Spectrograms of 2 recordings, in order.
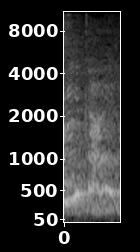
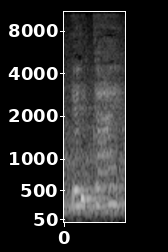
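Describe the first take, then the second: First: Ele cai, ele cai pitched far higher; high dramatic fall. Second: Said in the usual way. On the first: Shown as a demonstration. Pregadora repete a queda, dizendo "ele cai" bem agudo. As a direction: lift "ele cai" up high and let it drop quietly. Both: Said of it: "preacher repeats the fall twice".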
